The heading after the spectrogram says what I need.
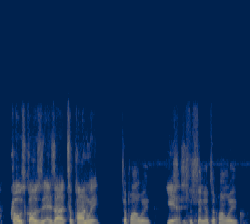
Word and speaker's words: Toponwey: close is Toponwey.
